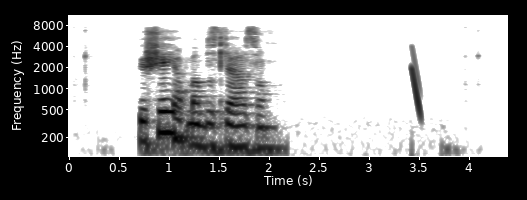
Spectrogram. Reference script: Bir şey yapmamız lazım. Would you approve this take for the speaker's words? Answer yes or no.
yes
